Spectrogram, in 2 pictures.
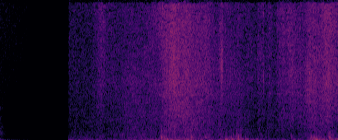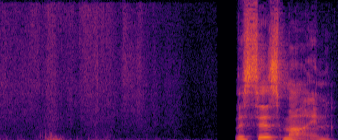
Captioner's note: fabric rustling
